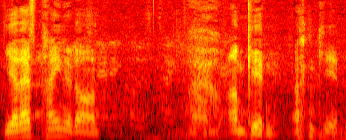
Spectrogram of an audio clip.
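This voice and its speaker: A man's voice: medium pitch, moderate pace, fairly bright tone. Laid-back, joking race driver man. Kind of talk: casual interview. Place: outdoors at a race finish line.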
